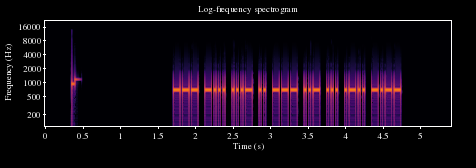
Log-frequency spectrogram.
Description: Morse code, heard as a keyed tone, about 40 wpm, 700 Hz. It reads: OBVIOUSLY
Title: Top 1501-1750 Words 40wpm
